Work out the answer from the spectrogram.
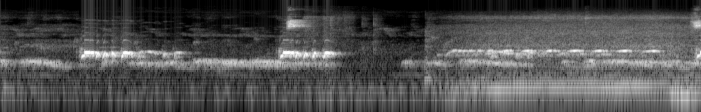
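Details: Zebra dove cooing clearly: two soft, mellow phrases of rolling coos, each opening with a brief sharp click, followed by a steady hissing background noise with a faint continuing tone.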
